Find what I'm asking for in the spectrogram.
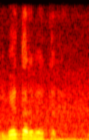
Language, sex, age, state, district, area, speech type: Urdu, male, 18-30, Bihar, Madhubani, rural, spontaneous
